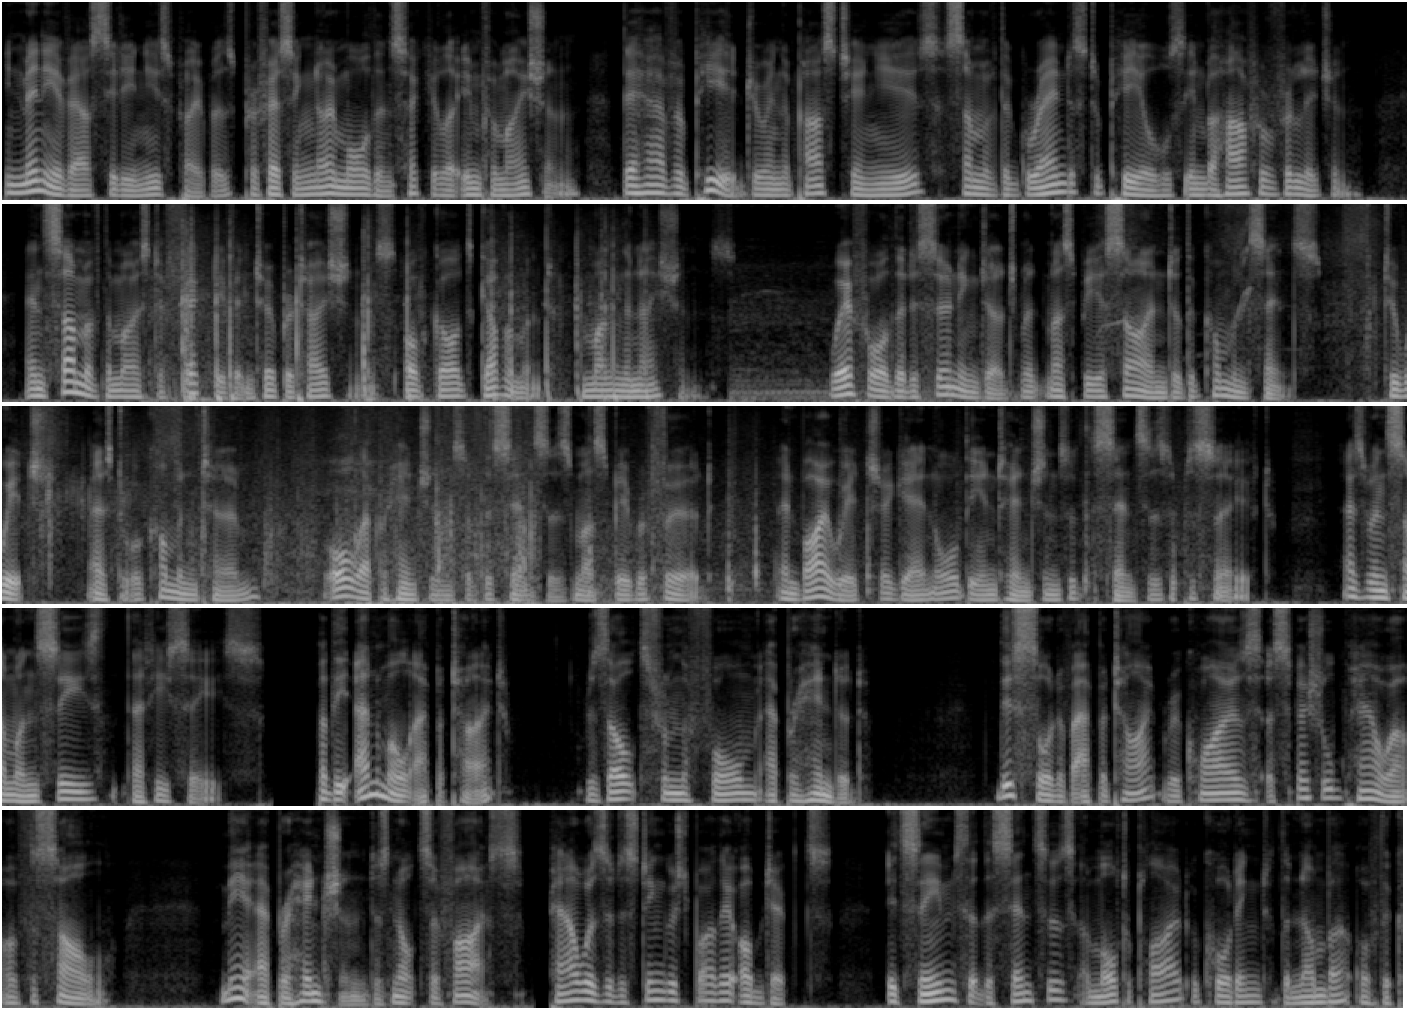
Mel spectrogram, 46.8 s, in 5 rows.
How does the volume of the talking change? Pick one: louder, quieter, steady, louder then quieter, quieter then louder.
steady.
